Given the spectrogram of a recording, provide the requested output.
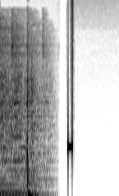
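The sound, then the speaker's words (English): A short Home Depot retail brand sonic logo: a rich, buzzy harmonic tone sounds for about half a second and cuts off, followed by a single brief, clean beep, with no voices. “It's the sound of the Home Depot.”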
